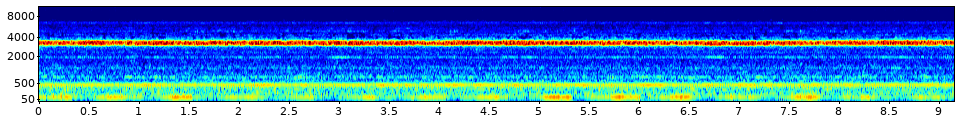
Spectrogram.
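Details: Crickets at night mixed with a humming refrigerator, the insects giving an unbroken high-pitched ringing trill while a deep throbbing motor hum swells and fades beneath.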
